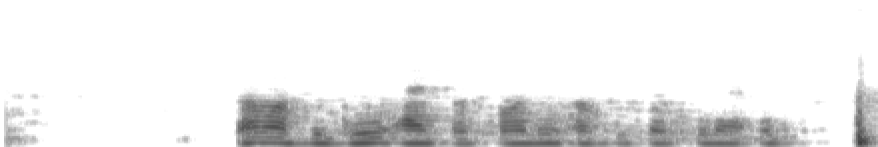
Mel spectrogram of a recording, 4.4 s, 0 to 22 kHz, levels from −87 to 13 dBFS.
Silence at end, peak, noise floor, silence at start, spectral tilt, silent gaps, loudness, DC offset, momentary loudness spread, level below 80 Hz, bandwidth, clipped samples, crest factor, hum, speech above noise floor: 0 s; -8 dBFS; -58 dBFS; 0.05 s; -14.5 dB/octave; 0.52-0.57 s, 0.66-0.81 s, 1.04-1.17 s, 4.19-4.26 s; -28 LUFS; under 0.1%; 11 LU; -64 dBFS; 2.1 kHz; under 0.1%; 20 dB; none; 31 dB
